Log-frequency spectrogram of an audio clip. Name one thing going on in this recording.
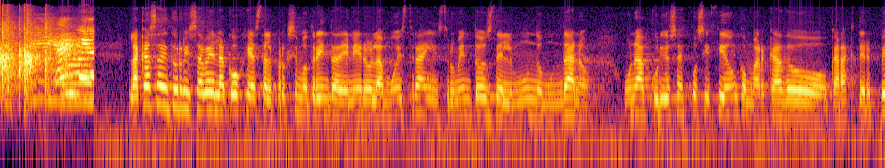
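A woman reads out news calmly into a microphone.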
